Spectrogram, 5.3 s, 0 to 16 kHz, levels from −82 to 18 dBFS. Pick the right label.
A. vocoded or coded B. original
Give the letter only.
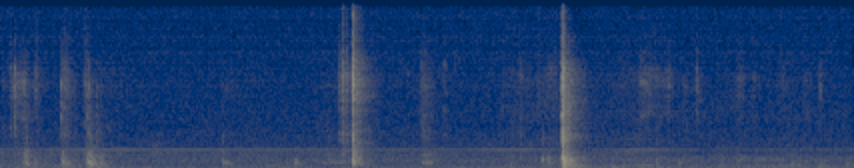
A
